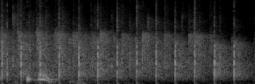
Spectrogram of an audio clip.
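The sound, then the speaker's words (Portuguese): Applause: a steady run of sharp, crisp hand claps at an even, brisk pace, about a dozen in a row, fairly loud, with a brief murmur of voice near the start. “Sobram-me palmas, percebeste?”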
